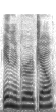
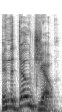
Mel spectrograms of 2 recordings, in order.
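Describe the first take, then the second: First: Grojo said with a gr at the start, like grow-jo; mishearing dojo as Grojo; mispronounced. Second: Dojo said with a plain d, doe-joe; corrected pronunciation. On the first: Real, not acted. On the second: Shown as a demonstration. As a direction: dojo corrected from Grojo with a clear d.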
